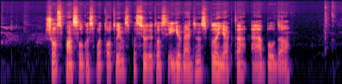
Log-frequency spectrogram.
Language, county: Lithuanian, Klaipėda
